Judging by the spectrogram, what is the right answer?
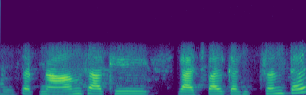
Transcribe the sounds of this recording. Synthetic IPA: sɐt̪naːmsaːkʰe | ɾaːd͡ʒpaːlkɐnsənʈəɾ

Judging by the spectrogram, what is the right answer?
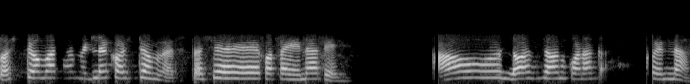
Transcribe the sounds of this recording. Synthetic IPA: kəsʈəməɾt̪amiʈlekəsʈəməɾt̪əɕekɔt̪ãjenat̪e | ãwlɔsd͡zawnkoɽ̃ak | kənːa

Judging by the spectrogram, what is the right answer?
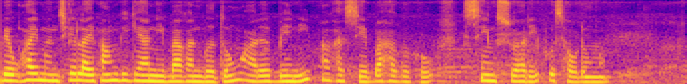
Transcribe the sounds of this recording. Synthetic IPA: bewɦajmɯnselajpʰaŋbiɡijanibaɡanbɯdɔŋaɾɯbenimakʰasebaɦaɡɯkʰɯwseŋsuaɾipʰɯsawdɯŋnɯ

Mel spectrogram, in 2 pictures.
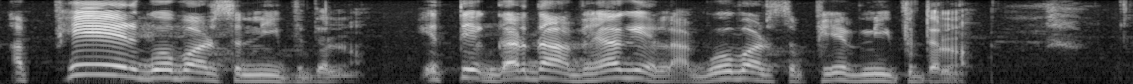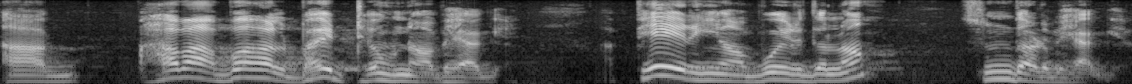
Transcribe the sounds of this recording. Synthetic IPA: apʰeːɾɡoːbəɾsniːpd̪əlõ̰ː | ɪt̪ːeɡəɾd̪aːbʱeːɡeːla̰ːɡoːbəɾspʰeːɾniːpʰd̪ɪlõ̰ː | a | həʋaːbəɦəlbʱəɪʈʰeɦʊnãːbʱeːɡeː | pʰeːɾijãːboːiɾd̪əlãː | sʊnd̪əɾbʱḛɡe

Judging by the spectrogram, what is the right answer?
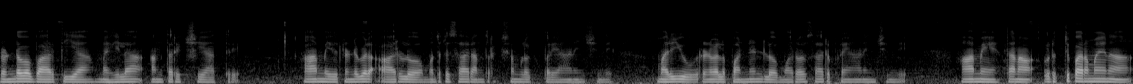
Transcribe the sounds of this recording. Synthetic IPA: ɾe̞ɳɖɐʋɐbʱaːɾɐt̪iːjɐmɐɦilaːɐnt̪ɐɾikʂɐjaːt̪ɾḭ | aːmeɾe̞ɳɖuʋɛːlɐ̰ʔaːɾulo̞ːmɔd̪ɐʈisaːɾiɐnt̪ɐɾikʂɐmloːki̥pɾɐjaːɳiɲt͡ʃind̪imɐɾijuɾe̞ɳɖuʋɛːlɐpɐnːe̞ɳɖulo̞ːmɐɾoːsaːɾipɾɐjaːɳiɲt͡ʃind̪i | aːme̞t̪ɐnɐʋɾut̪ːipɐɾɐmɐjnɐ

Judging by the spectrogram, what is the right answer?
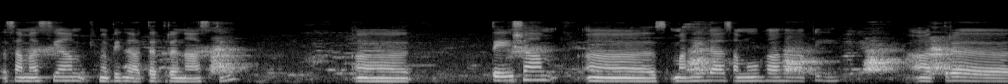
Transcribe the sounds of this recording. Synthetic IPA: sɐmɐsjaːmkʰimɐpinat̪ɐt̪ɾɐnaːst̪i | t̪eːʃaːm | mɐɦeːlaːsɐmuːɦɐɦɐɐpi | ɐt̪ɾɐ

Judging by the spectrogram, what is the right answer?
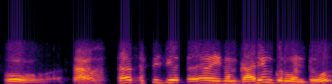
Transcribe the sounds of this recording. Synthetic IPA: oːt̪at̪ɐt̪ɐst̪it͡ʃet̪ekɐmkaːɾjɐmkuɾʋɐnt̪u

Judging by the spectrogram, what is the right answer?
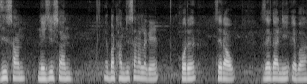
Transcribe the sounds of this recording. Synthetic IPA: zisanː | ɯzisan | ebatʰamzisanalaɡe | hɔɾɯ | zeɾaw | zeɡanieba

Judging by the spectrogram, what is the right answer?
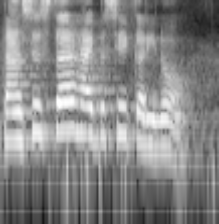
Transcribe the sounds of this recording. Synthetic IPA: ʈɾansisʈʌɾɦajpʌsʰikʌɾino

